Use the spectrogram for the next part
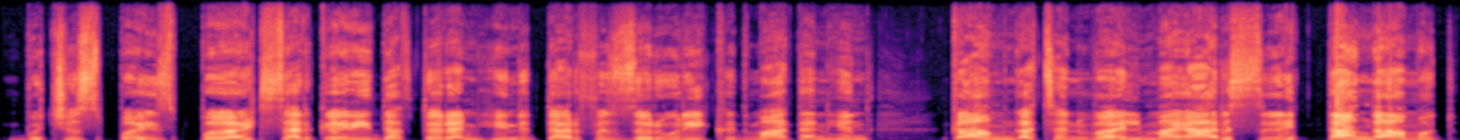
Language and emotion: Kashmiri, angry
